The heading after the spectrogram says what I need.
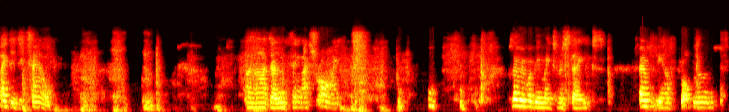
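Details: Adult male woodturner with Tourette syndrome; snorting and laughter vocal tics interrupt his speech.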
